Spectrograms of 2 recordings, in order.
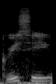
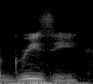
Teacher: is it greasy with a voiceless S or greasy with a voiced Z? This one is another one that patterns in terms of a north-south difference, and the greasy with the Z voiced form is more common across the South and the South Midland.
